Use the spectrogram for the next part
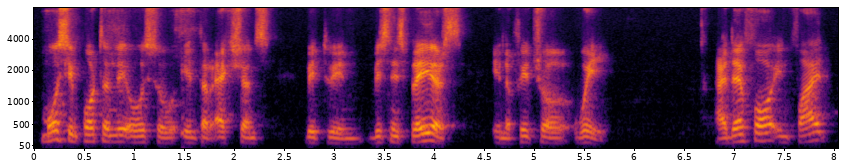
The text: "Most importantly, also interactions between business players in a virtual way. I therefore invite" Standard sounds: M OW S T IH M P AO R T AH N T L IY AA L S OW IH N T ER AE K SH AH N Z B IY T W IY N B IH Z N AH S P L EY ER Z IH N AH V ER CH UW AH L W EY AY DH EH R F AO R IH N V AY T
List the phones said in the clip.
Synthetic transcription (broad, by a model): M OW S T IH M P AO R T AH N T L IY AA L S OW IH N T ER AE K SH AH N S B IY T W IY N B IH S N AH S P L EY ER S IH N AH F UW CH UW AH L W EY AY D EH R F AO R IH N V AY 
